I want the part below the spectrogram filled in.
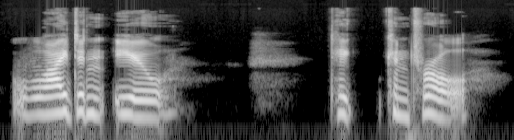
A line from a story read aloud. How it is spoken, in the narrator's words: Reaper says slowly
